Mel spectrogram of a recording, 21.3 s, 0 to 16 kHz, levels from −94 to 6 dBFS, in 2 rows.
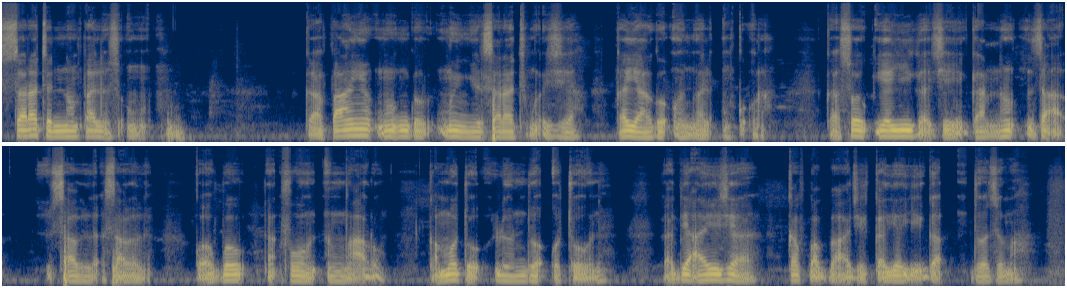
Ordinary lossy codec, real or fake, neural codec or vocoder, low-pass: Opus, 24 kbps; real; none; 14.4 kHz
